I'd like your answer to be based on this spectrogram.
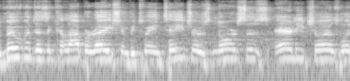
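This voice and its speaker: A man speaks with an Irish accent at a high pitch. Noticeable background noise runs behind him. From Ireland. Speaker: protest speaker, former police officer. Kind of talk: rally speech. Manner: fast; animated.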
